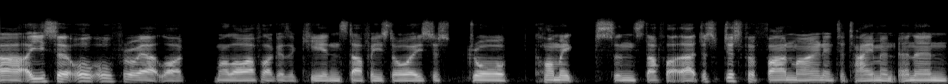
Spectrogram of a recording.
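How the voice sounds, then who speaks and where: A man with an Australian accent and a fairly low pitch, dry and close with no echo, over a quiet background. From Australia, Tweed Heads NSW. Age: 30s. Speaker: animator and voice actor. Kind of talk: casual interview. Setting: video call from his car. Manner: halting, casual.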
